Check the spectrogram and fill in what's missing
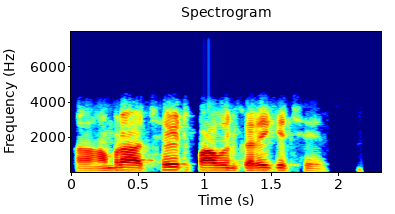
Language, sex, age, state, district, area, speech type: Maithili, female, 30-45, Bihar, Supaul, rural, conversation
